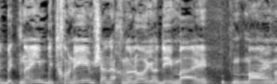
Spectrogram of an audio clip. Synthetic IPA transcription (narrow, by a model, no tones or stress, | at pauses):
bet̪naimbit̪χo̞niimʃeanaχnulo̞jo̞d̪imːa | maem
